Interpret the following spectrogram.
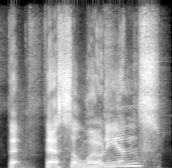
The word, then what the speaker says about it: Thessalonians: Thessalonians.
